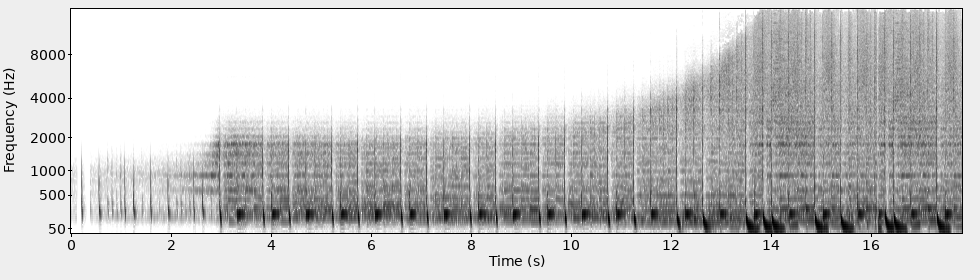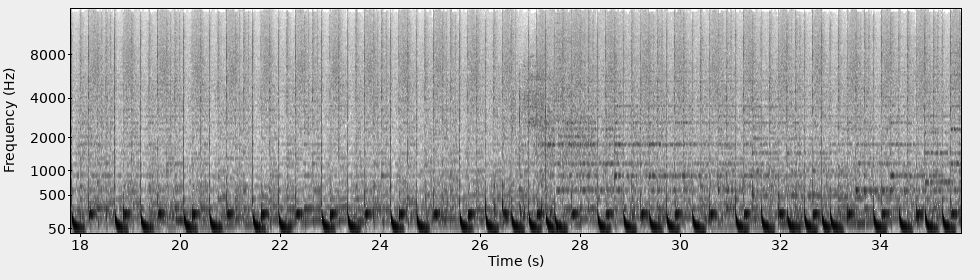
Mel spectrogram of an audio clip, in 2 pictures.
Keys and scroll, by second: 7.4 ctrl+-, 8.0 ctrl+=, 11.8 ctrl+-, 12.9 ctrl+z, 14.0 ctrl+=, 22.9 ctrl+-, 23.4 ctrl+=, 32.4 ctrl+-.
